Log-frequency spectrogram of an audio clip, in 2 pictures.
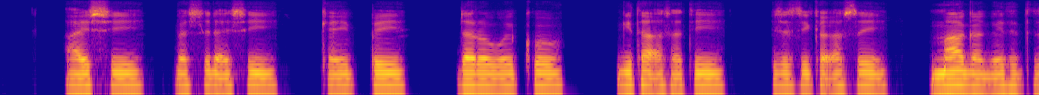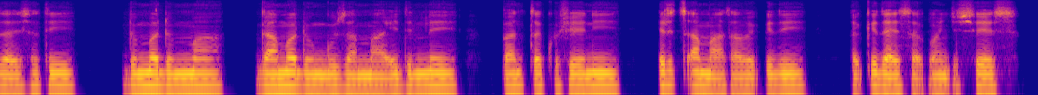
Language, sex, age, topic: Gamo, male, 18-24, government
